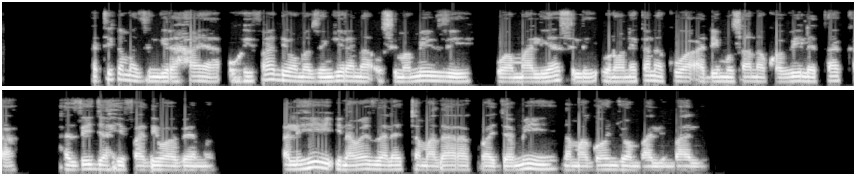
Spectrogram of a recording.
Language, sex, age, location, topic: Swahili, male, 25-35, Nairobi, government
